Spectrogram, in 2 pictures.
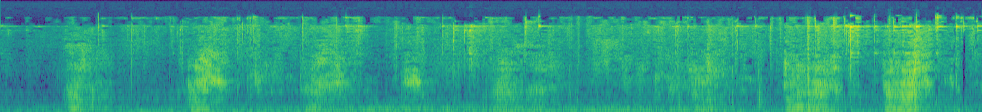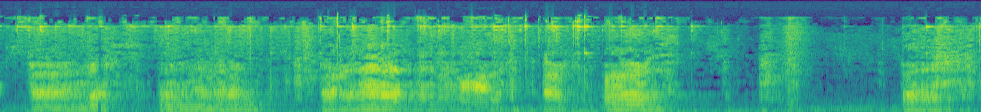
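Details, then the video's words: Ula, a dog wearing a red collar, makes noises while playing with another dog: bursts of low growls and rough grumbling vocalisations, irregular and repeated, with scuffling sounds and brief human speech in Thai. "Ula (red collar) makes noises when she play with other fur friend."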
